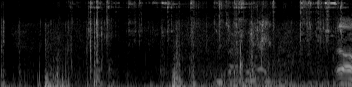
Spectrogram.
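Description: Handling noise from a phone being moved against clothing: irregular rubbing, scraping and knocking with small clinks. Faint voices come in about three seconds in.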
